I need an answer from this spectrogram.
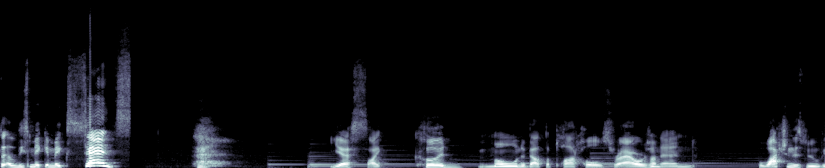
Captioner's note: sigh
